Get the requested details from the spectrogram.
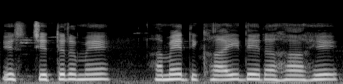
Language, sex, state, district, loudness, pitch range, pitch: Hindi, female, Madhya Pradesh, Bhopal, -15 LUFS, 220-235 Hz, 230 Hz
